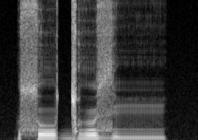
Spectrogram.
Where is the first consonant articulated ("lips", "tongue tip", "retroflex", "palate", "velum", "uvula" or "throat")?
tongue tip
